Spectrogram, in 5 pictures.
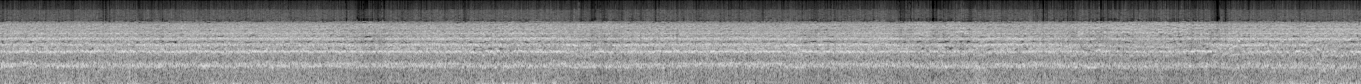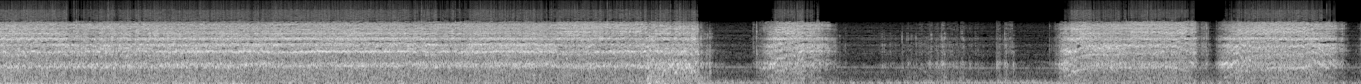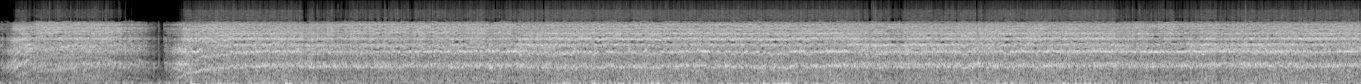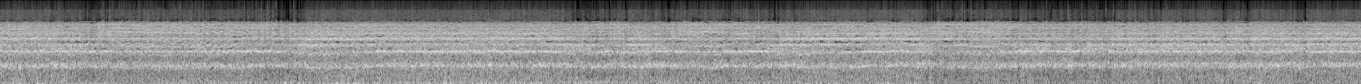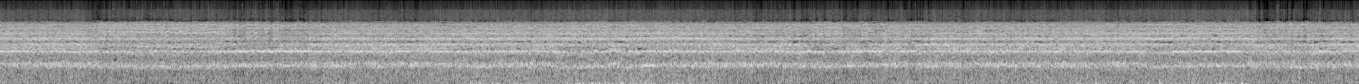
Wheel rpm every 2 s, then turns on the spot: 230, 230, 220, 230, 230, 220, 210, 220, 230, 220, 100, 20, 110, 110, 120, 210, 210, 220, 230, 230, 220, 220, 220, 230, 220, 230, 230, 230, 220, 230, 230, 230, 230, 220.
22-24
